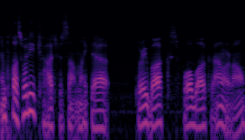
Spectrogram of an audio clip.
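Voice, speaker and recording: A man with a Massachusetts accent is heard in a dry, close sound with no echo against a quiet background. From Massachusetts, US. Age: 21 or older. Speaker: knife collector and livestream host. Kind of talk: casual livestream chat reading viewer comments. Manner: hesitant, many fillers and repeats.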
